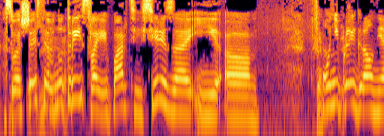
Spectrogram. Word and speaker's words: Сириза: Я просто хочу сказать, что, ну, во-первых, нам подсказали наши специалисты по Греции, что правильно называется Сириза. – Сириза. – Сириза. – Да, Сириза. – Ну, вот. То есть на ударение на первом слоге.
